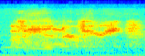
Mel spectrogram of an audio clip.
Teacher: For the V sound, uh you place your top teeth gently on your bottom lip and then vibrate your your vocal cords as you push air out. So you'll hear a buzzing sound like in the word van or very.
